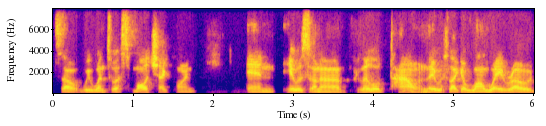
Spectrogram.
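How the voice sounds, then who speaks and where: In a Spanish accent, a man with a fairly low voice speaks at a moderate pace, the sound dry and close with no echo. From Cuba. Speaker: film producer. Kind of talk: casual interview storytelling. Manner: animated.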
